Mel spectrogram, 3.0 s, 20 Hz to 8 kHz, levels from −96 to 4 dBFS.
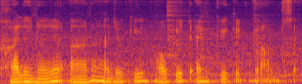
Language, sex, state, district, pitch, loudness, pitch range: Hindi, female, Bihar, West Champaran, 120 Hz, -18 LUFS, 110-135 Hz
